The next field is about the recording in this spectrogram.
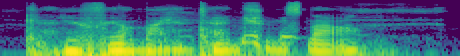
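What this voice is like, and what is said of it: Very quiet voice. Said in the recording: “his voice was very quiet.”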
